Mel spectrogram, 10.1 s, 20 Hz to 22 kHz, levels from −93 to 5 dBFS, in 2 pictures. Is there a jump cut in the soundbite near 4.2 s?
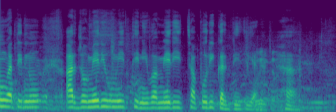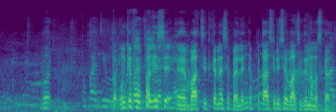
no; 0 cuts

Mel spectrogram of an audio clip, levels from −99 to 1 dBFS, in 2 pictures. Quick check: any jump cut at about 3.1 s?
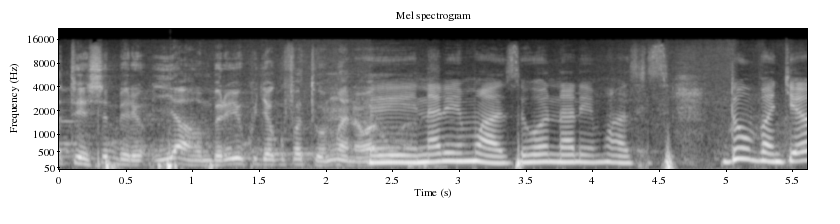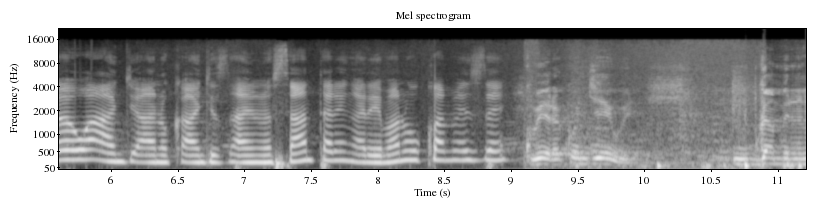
no; 2 cuts; at 4.4 s, 9.1 s

